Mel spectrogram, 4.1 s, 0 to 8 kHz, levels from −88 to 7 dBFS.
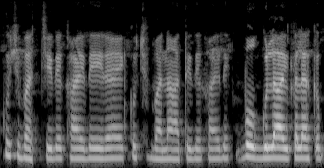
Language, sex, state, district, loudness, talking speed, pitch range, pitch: Hindi, female, Uttar Pradesh, Jalaun, -21 LUFS, 220 wpm, 175-185 Hz, 180 Hz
